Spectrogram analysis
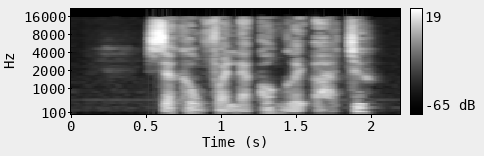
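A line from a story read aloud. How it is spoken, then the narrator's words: Quiet question. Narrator (Vietnamese): Tôi liền nhỏ giọng hỏi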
